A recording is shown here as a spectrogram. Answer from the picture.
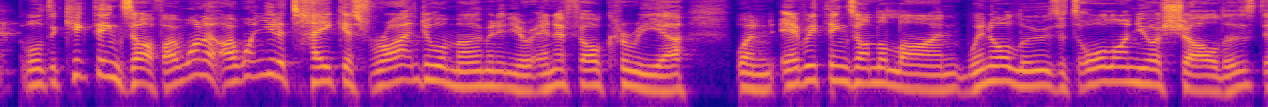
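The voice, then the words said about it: Speaks with a distinctive accent. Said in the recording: “You know how much I love your accent.”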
